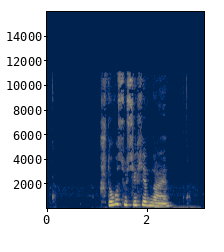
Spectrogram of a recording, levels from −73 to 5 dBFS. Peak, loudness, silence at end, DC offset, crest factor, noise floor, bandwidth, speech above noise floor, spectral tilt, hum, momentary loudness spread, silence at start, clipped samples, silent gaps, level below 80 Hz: -2 dBFS; -17 LUFS; 0.65 s; under 0.1%; 18 dB; -64 dBFS; 11.5 kHz; 48 dB; -4 dB/octave; none; 17 LU; 0.1 s; under 0.1%; none; -50 dBFS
